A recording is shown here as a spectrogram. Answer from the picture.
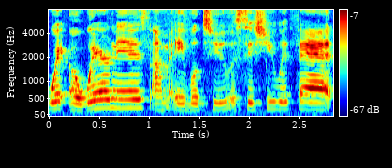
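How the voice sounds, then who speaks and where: The woman's voice is fairly high, with fairly even intonation. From Texas, Houston. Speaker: real estate agent. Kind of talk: casual interview.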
